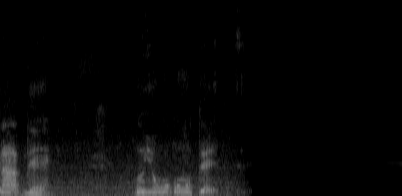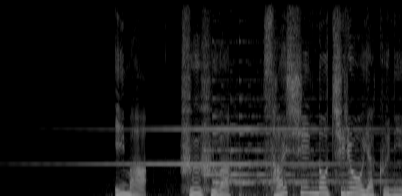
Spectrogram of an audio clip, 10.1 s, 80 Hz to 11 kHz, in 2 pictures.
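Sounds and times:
faint steady high tone: 0:04.9 - 0:10.0
soft background music: 0:06.5 - 0:10.0.

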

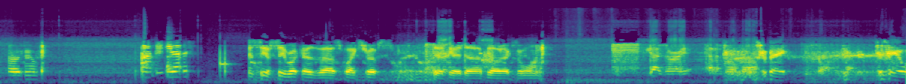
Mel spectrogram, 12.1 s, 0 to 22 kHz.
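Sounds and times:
faint radio hiss: 0:00.0 - 0:12.0
police radio voice transmissions: 0:04.2 - 0:07.3.

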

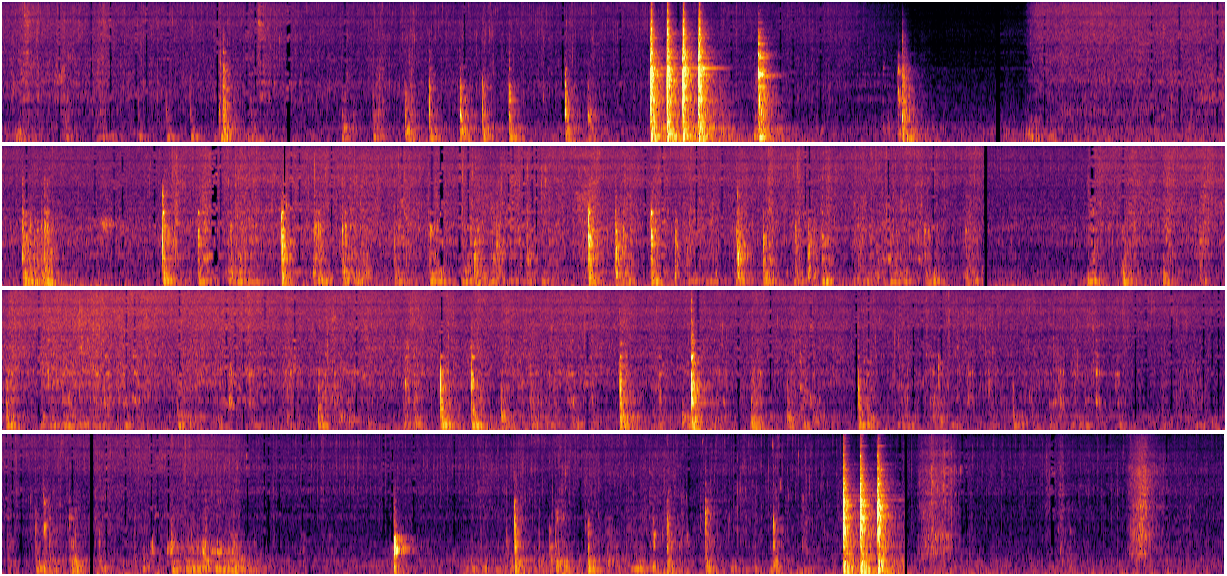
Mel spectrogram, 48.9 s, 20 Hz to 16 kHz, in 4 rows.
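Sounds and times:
food sizzling in a pan: 0:00.0 - 0:09.0, 0:09.9 - 0:48.9
spoon clicking on pan: 0:04.0 - 0:07.9.

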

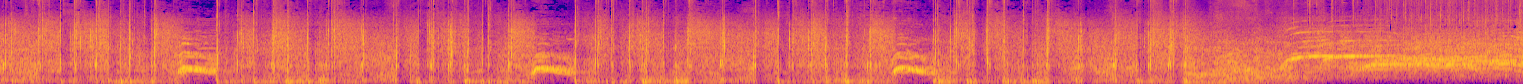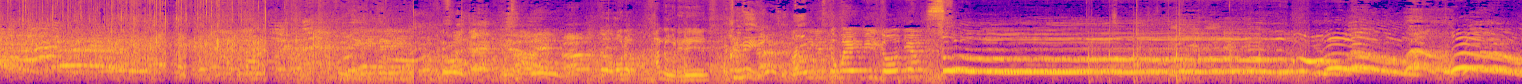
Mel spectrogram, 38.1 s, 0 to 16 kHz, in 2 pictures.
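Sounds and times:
crowd cheering and whooping: 0:15.9 - 0:23.0, 0:30.8 - 0:38.0.

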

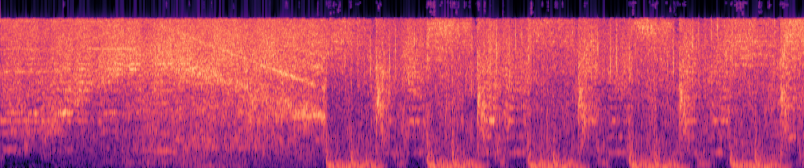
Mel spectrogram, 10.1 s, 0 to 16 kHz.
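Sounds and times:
noise sweep: 0:00.2 - 0:08.6.

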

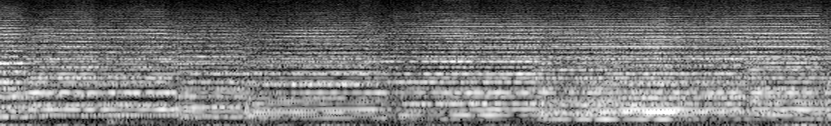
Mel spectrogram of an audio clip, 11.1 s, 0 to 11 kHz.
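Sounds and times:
string orchestra playing slow piece: 0:00.0 - 0:11.0.

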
